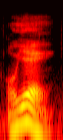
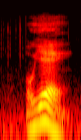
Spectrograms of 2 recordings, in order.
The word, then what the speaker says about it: Oyez: He clears his throat, holds up a parchment sealed with wax and bellows, "Oyez, oyez, oyez." 3 syllables that mean, simply listen up but carry the weight of royal decree.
